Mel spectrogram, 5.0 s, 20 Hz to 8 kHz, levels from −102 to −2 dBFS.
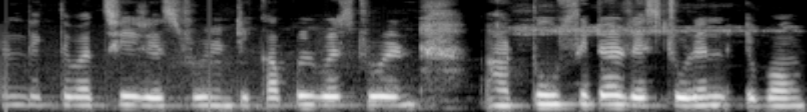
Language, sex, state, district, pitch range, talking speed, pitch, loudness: Bengali, female, West Bengal, Jalpaiguri, 205-225 Hz, 130 wpm, 215 Hz, -19 LUFS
